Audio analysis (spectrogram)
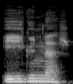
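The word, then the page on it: iyi gunler: Turkish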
